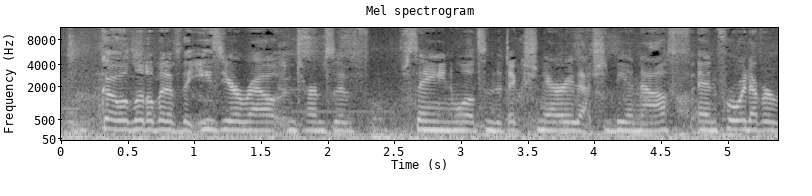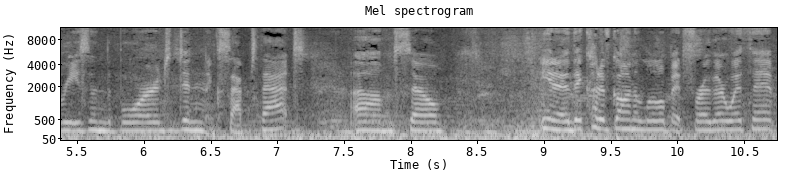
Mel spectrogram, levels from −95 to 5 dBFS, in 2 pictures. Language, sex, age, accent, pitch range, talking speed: English, female, 20-39, American, 210-230 Hz, 245 wpm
